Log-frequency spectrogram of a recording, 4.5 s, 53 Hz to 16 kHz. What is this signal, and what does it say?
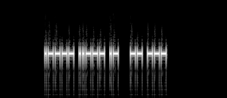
Morse code, heard as a keyed tone, about 34 wpm, 700 Hz. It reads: 12A MO
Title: Field Day Exchanges Encore - 35wpm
